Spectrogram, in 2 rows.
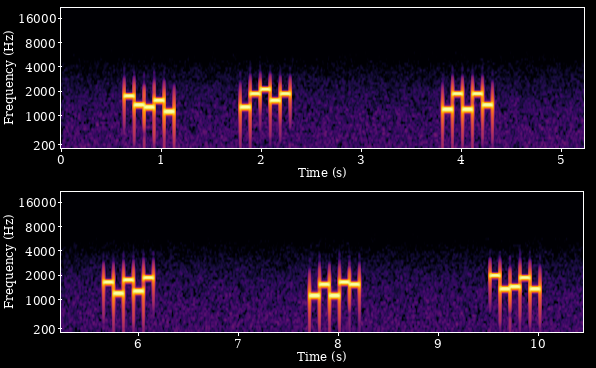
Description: Five-tone selective call (CCIR), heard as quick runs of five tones, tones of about 100 ms. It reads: 84361 39969 29294 72839 16176 04594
